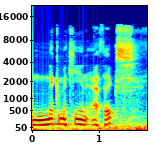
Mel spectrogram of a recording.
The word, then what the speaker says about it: Nicomachean Ethics: So we're going to be reading the Nicomachean Ethics.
